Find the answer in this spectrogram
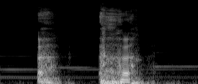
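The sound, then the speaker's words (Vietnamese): A man's coughing fit: two harsh bursts, the second longer and heavier, over a faint steady hum. “Ông ta ho lên một trận rồi ôm ngực mình.”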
